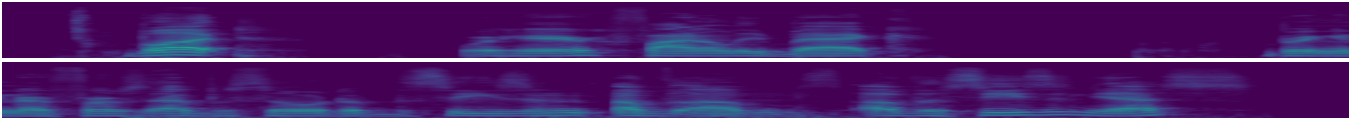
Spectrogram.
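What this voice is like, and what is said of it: Slightly raspy voice. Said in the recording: “apologize for my voice. I'm a little raspy”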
